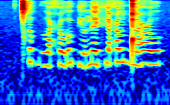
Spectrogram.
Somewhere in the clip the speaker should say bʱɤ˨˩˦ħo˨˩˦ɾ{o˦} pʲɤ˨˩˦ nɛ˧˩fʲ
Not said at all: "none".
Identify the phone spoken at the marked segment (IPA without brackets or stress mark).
o˦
